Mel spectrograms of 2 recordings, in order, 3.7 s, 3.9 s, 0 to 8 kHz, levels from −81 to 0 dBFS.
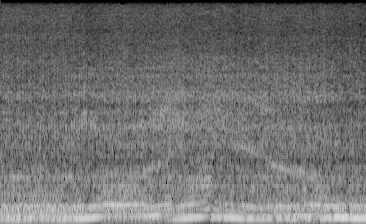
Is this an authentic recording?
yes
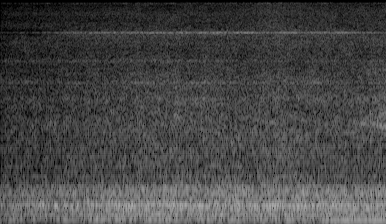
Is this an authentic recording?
no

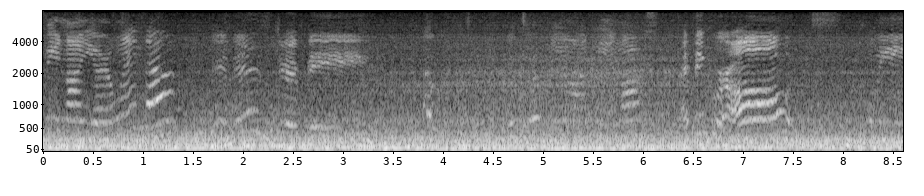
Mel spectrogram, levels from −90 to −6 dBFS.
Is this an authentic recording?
no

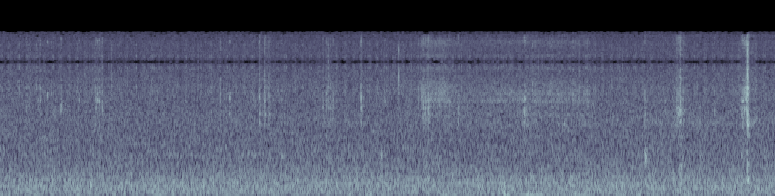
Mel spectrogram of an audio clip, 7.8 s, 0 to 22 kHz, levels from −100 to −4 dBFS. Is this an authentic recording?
yes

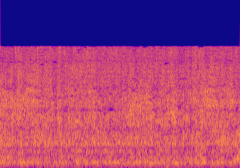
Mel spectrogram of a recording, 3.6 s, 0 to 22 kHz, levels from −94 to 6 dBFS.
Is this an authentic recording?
no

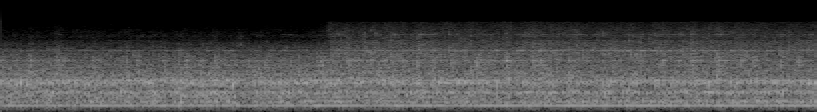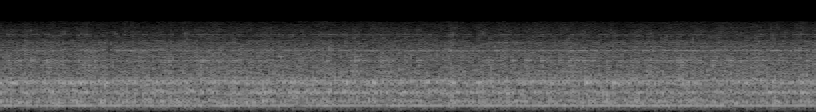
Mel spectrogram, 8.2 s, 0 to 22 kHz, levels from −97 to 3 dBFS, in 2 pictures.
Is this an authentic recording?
yes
